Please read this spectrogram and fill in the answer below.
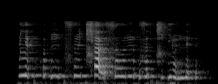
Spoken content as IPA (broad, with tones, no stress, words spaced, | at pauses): lɪ˦ʔhʊ˦ʔŋɪ˦ʔ sũ˦t͡ɕʰa̰˦˨ʊ̯so˦ʊ̯nʊ˦ʔ zʊ˦ʔt͡ɕɪ˦ʔjũ˦˨nɪ˦ʔ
